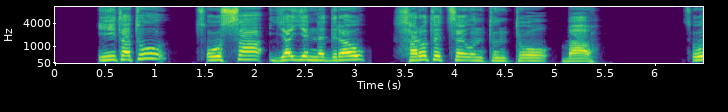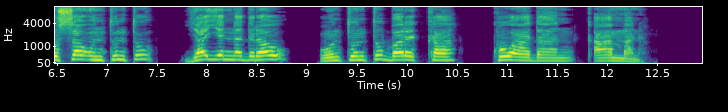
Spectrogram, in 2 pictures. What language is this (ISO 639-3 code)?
dwr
